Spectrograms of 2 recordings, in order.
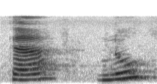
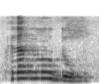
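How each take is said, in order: First: "Canudo" as ca... nu... do, slowly with pauses; syllable by syllable. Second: Said in the usual way. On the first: Shown as a demonstration. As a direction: split "Canudo" into three slow beats. ("Canudo" devagar, separado: ca, nu, do) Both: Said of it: "Vamos separar?".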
